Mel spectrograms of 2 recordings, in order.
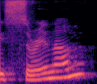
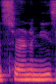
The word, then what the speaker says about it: Suriname: Yeah, in English you would say Suriname, I guess, but in the Surinamese language, which is also Dutch, a mix between Dutch and Creole, it's Suriname.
